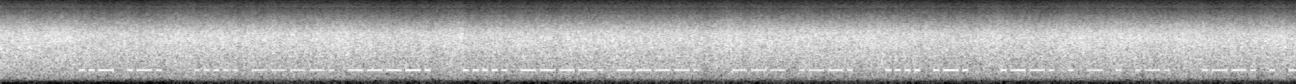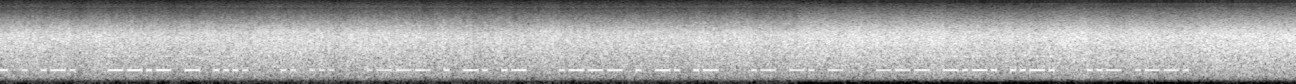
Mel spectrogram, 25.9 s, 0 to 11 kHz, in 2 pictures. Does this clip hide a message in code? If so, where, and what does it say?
Yes: Morse code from 0.7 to 24.9 s, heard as a keyed tone, machine-sent, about 25 wpm, 560 Hz, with heavy radio static. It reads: UR 599 599 OP HR PETER PETER QTH IS JENA JENA ANT OCF UP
